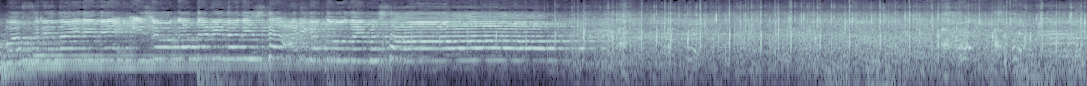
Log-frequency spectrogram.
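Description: A female voice holds the last notes of a pop song over backing music, which ends about halfway through. The audience then applauds.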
